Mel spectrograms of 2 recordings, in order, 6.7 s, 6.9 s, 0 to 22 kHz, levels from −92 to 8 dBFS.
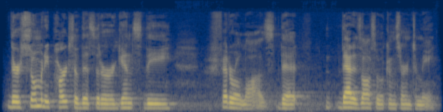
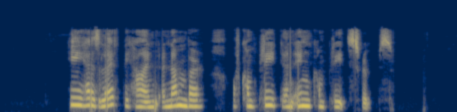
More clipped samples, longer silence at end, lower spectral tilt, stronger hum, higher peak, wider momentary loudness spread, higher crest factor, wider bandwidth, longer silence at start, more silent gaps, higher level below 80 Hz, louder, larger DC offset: neither; second, 0.1 s vs 1 s; about the same, -5.5 dB/octave vs -5.5 dB/octave; neither; about the same, -2 dBFS vs -2 dBFS; about the same, 12 LU vs 11 LU; first, 20 dB vs 14 dB; first, 14.5 kHz vs 7.8 kHz; second, 0.1 s vs 1.05 s; neither; second, -60 dBFS vs -54 dBFS; second, -21 LUFS vs -16 LUFS; neither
